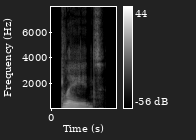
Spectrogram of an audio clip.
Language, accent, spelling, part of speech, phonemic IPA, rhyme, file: English, US, blades, noun / verb, /bleɪdz/, -eɪdz, En-us-blades.ogg
- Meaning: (noun) plural of blade; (verb) third-person singular simple present indicative of blade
